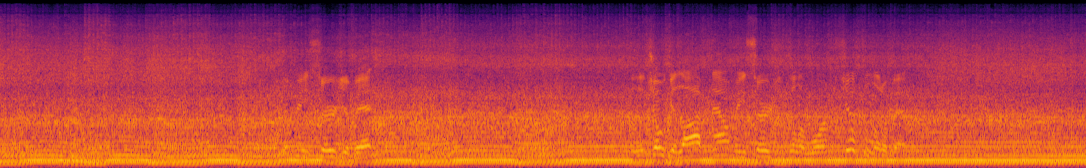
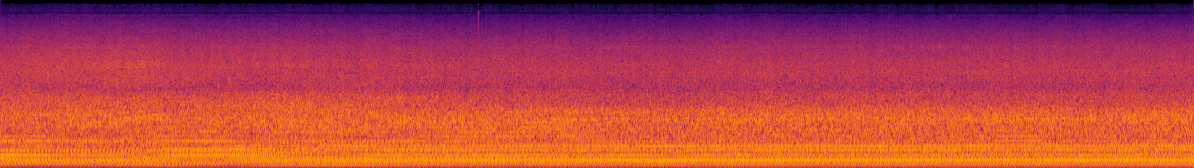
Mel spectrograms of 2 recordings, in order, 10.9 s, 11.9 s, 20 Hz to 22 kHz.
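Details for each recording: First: Yard Machines (MTD) push mower after tune-up, blade sharpening and deck cleaning, before oil change: speed rises and falls about once a second with choke off, hunting until warm; surging idle while cold. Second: Yard Machines/Yard-Man 21-inch self-propelled push mower at tune-up, choke off, warming up: steady, even drone at constant fast speed with no misses or surging; about 3300 rpm by inductive tachometer, healthy at set governed speed.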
